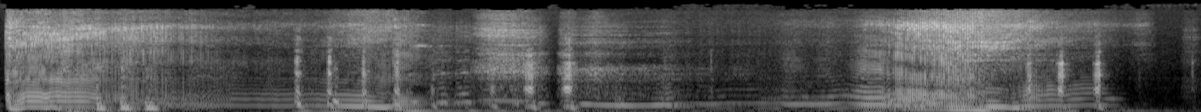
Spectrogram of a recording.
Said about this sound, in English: Prelude to a fart.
